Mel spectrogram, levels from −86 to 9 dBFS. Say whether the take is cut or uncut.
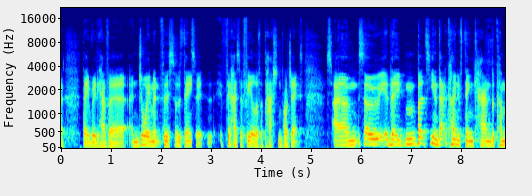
cut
